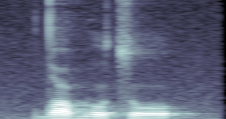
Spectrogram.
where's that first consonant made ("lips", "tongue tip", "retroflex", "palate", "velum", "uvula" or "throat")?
tongue tip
